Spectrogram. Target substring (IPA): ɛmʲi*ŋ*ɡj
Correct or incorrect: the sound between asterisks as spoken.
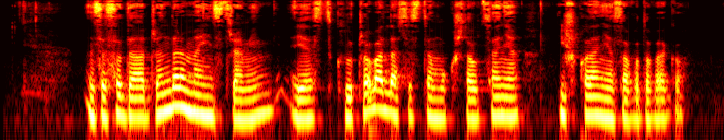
correct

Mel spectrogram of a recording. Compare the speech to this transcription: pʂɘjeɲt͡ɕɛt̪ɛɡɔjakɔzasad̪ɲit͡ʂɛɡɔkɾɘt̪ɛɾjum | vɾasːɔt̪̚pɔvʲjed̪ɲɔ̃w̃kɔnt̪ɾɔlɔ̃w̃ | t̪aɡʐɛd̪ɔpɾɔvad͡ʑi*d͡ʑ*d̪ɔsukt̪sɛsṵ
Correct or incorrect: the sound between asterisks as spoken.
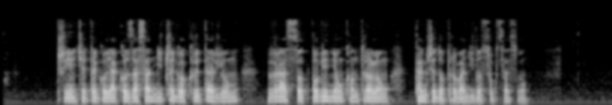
incorrect: none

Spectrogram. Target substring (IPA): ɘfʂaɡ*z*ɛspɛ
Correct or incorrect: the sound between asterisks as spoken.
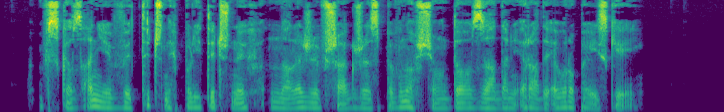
incorrect: ʐ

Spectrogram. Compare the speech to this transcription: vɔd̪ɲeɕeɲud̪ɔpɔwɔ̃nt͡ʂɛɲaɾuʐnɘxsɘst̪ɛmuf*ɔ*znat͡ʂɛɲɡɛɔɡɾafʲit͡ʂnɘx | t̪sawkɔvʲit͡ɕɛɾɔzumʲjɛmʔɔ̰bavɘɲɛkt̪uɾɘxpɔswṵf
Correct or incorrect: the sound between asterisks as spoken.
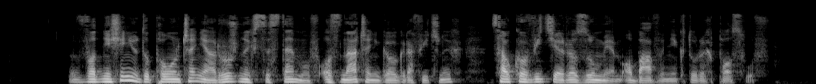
correct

